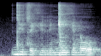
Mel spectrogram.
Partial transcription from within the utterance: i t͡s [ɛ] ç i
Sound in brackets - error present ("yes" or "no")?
yes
